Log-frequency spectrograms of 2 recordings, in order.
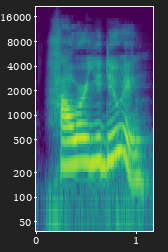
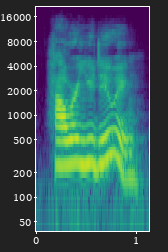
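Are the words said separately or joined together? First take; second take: joined together; joined together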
